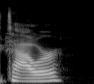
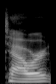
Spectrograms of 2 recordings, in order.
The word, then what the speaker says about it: thar: T-H-A-R. How do you say that again? That one's very popular at zoos. – It's a tower. – Tower.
